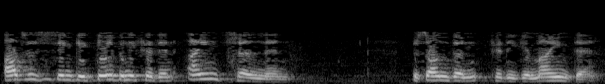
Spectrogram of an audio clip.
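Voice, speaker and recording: An older man preaching a sermon slowly and deliberately, repeating key phrases for emphasis. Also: sits high. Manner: slow, deliberate, emphatic repetition. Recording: tinny phone-like old recording.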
